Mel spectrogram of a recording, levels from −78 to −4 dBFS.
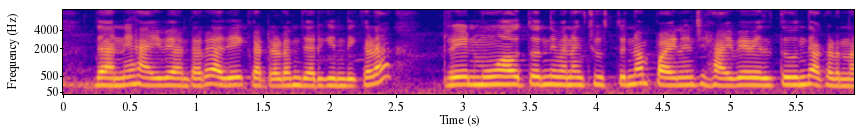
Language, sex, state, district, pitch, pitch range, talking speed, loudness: Telugu, female, Andhra Pradesh, Krishna, 230 Hz, 220-240 Hz, 170 wpm, -15 LUFS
